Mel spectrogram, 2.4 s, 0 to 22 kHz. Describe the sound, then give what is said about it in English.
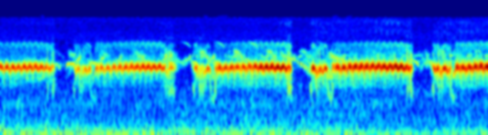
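The display call of a male spoon-billed sandpiper, a tiny bird 14 centimetres long with a spatula-shaped bill: a loud, high, buzzing trill repeated in five steady bursts, each roughly half a second long and split by brief gaps, with no other sounds. “This is the display call of the male spoon-billed sandpiper.”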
